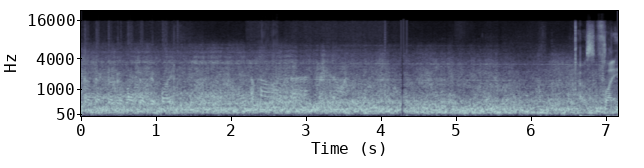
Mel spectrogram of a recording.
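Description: A fixed-wing airliner roars loud and continuous at LAX, a broad steady engine rumble filling the air close by, with voices faintly underneath.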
